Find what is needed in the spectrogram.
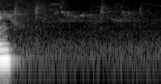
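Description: The last syllable of a calm spoken word, then near silence: faint room tone.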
